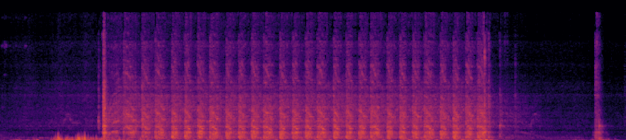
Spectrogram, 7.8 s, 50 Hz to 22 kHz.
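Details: Long-neglected Vauxhall Corsa B, sat 4-5 years, new battery at 12.1 V: fast even cranking about three turns a second for five seconds, never catching; engine later runs on alternative fuel, so fault lies in fueling.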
